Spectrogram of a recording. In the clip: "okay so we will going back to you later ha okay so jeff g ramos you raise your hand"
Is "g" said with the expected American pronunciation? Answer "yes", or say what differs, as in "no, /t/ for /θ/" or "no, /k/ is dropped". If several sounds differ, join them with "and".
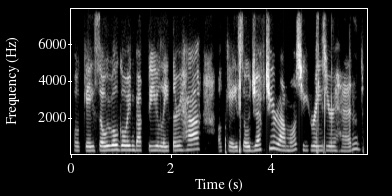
no, /tʃ/ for /dʒ/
